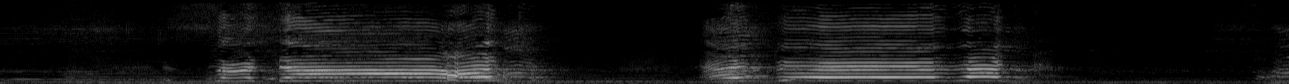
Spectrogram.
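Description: A woman singing two long, loud held notes, separated by a short pause, over an acoustic guitar playing quietly beneath.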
